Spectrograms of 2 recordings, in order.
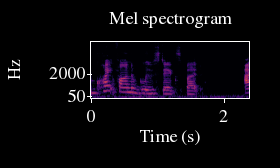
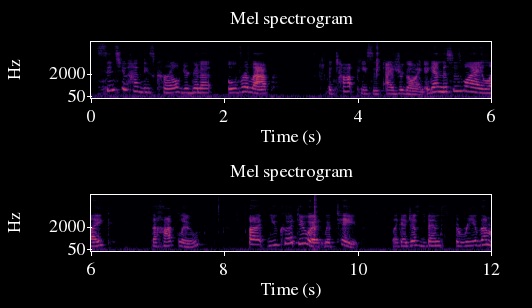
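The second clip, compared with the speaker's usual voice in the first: usual speaking voice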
